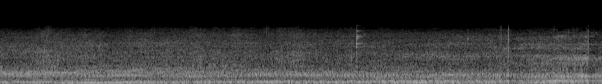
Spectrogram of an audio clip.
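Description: Steady low hum of an engine running at idle, even and unchanging, with a couple of faint clicks.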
